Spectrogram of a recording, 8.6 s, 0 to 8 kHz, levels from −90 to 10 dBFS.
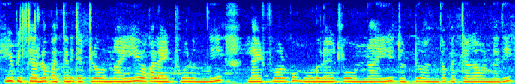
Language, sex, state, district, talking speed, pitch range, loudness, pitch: Telugu, female, Andhra Pradesh, Anantapur, 145 wpm, 265-290 Hz, -13 LUFS, 275 Hz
